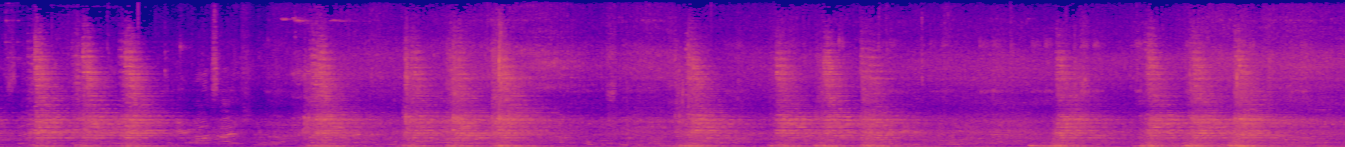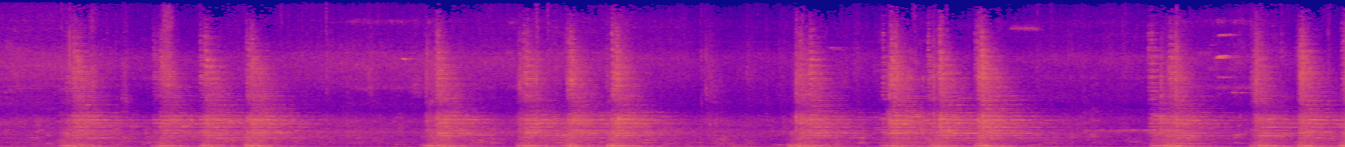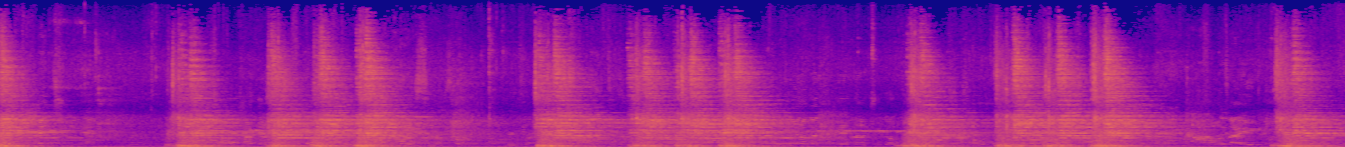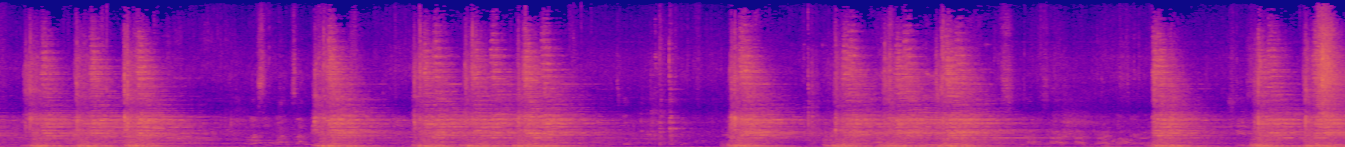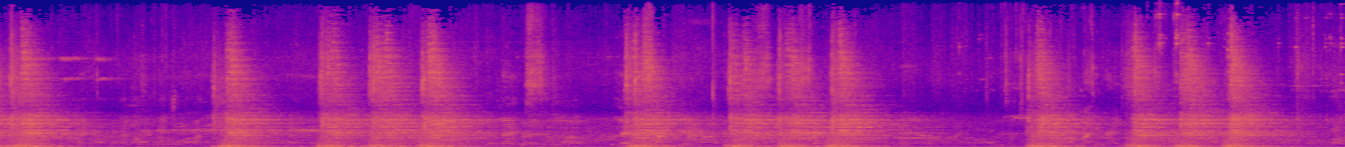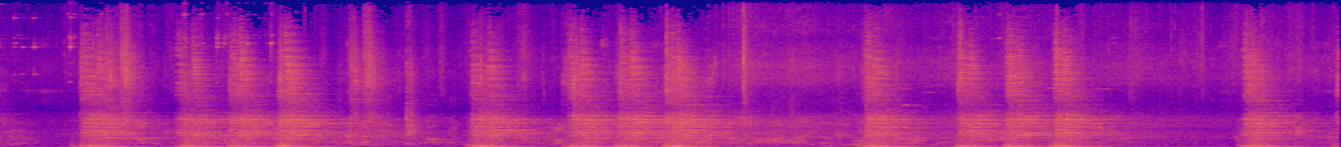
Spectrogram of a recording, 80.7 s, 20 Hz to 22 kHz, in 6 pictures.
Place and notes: Hanzhong St., Wanhua Dist., Taipei City - Traditional temple festivals
Firework, Traditional temple festivals, Traditional musical instruments, Binaural recordings, Sony PCM D50 + Soundman OKM II, ( Sound and Taiwan - Taiwan SoundMap project / SoundMap20121115-12 )
Wanhua District, Taipei City, Taiwan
